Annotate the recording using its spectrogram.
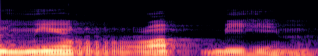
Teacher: maka kita diharuskan untuk memperjelas tikrar ya ketika pada pendengar. Maksudnya ketika didengarkan tuh jelas tikrarnya, takrirnya jelas.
